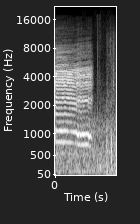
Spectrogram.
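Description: A single sheep bleats close by in a pen holding around nineteen animals, a short wavering cry that cuts off after about half a second, followed by faint rustling.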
